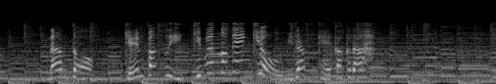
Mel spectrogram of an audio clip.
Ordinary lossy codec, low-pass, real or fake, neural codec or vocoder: none; 7.2 kHz; real; none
